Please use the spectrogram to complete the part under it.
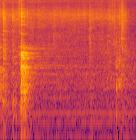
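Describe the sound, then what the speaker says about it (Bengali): Chicken pieces drop into hot oil with ground spices for a Bengali country-chicken curry, setting off a loud sizzling burst followed by a quieter, steady frying hiss and a few utensil clinks. "মশলাটা কষে এসছে, এবার মাংসগুলো দিয়ে দেবো।"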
